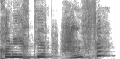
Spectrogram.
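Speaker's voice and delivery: very high, cheerful, chirpy twittering bird voice. Reading a story aloud, voicing a little sparrow in a funny chirping voice. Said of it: "eine lustige Stimme zwitschert".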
